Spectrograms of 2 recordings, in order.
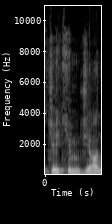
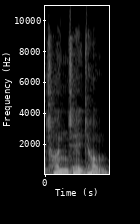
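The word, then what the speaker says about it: Jeon Jae Kyum: do you pronounce it my name is j kim jian that's how you pronounce it in english and in south korean you pronounce it chan che gum it doesn't sound anywhere near the same where's like what happened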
